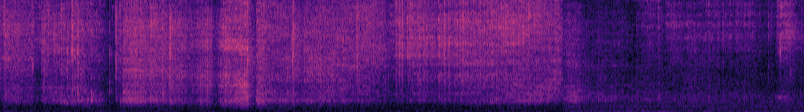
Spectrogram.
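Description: Masking tape being peeled off a painted canvas, a dry crackling tear that is loudest for the first four seconds, then a quieter rustle.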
